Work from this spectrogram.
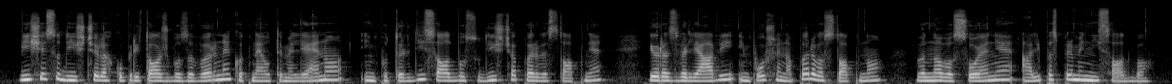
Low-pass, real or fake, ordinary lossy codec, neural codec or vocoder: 14.4 kHz; real; Opus, 64 kbps; none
